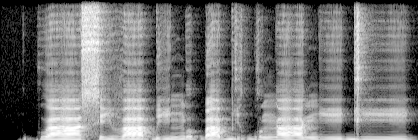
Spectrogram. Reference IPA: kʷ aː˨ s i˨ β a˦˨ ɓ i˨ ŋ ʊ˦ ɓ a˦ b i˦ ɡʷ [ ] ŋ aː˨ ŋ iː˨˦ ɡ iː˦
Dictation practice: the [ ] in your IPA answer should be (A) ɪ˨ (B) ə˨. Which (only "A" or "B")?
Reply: A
